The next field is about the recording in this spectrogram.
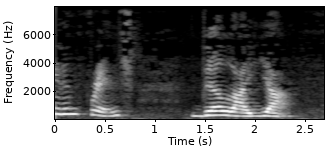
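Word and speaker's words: de l'ail: We say it in French, delaya, delaya. If you do not want to say some and you want to say garlic, so you will say laya, laya, or you can say delaya.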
